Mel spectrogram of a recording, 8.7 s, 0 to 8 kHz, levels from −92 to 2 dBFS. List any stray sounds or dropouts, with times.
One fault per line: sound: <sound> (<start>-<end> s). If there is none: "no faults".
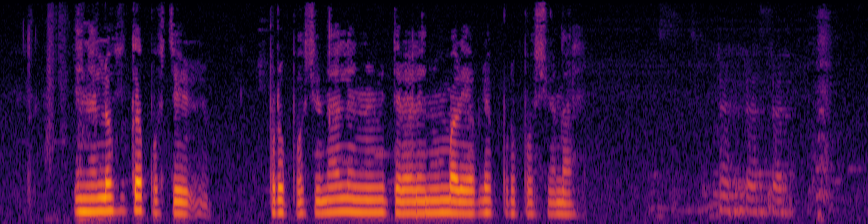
sound: laugh (6.5-8.0 s)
